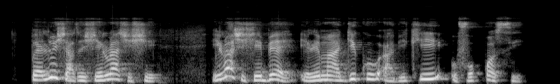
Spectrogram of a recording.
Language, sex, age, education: Yoruba, female, 46-60, tertiary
